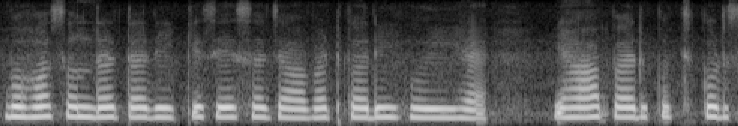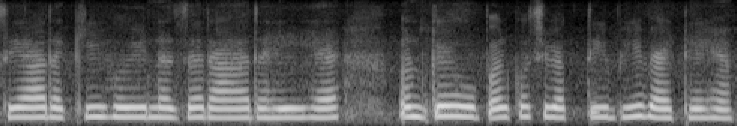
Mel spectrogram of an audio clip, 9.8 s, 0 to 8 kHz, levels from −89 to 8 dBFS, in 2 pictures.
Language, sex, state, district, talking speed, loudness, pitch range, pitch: Hindi, female, Chandigarh, Chandigarh, 150 wpm, -15 LUFS, 215-235 Hz, 225 Hz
